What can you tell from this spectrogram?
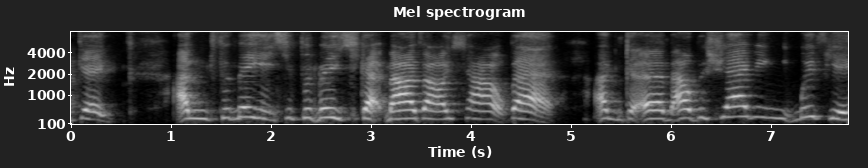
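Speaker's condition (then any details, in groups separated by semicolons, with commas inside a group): Cerebral palsy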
